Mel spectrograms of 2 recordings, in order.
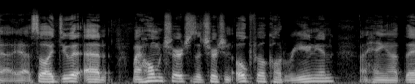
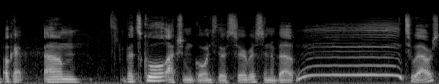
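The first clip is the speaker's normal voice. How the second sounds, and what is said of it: Voice going very high-pitched. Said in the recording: “Your voice went really high there. ... it was a mosquito.”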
